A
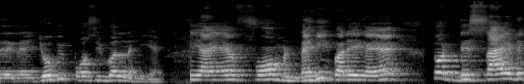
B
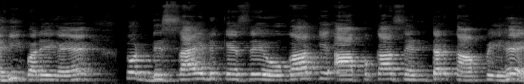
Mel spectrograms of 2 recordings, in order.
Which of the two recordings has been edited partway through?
A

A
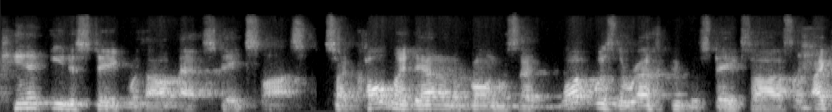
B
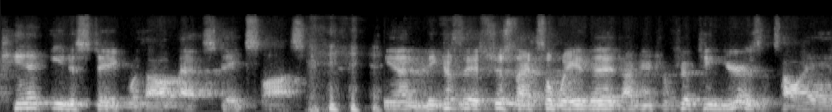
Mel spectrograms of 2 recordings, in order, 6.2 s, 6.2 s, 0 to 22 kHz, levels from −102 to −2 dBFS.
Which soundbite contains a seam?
A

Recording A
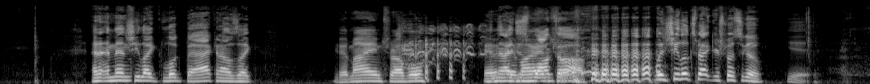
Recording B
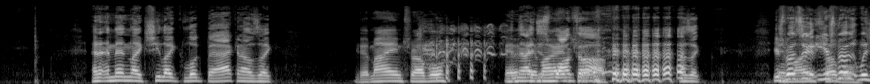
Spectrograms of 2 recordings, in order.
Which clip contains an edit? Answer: A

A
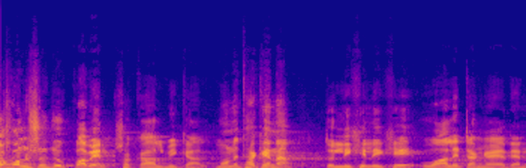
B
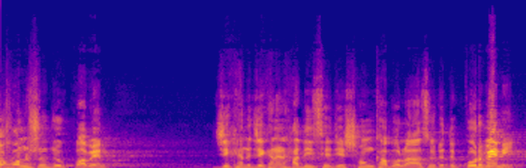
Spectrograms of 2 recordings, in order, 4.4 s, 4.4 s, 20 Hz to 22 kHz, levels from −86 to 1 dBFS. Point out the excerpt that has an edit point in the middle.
A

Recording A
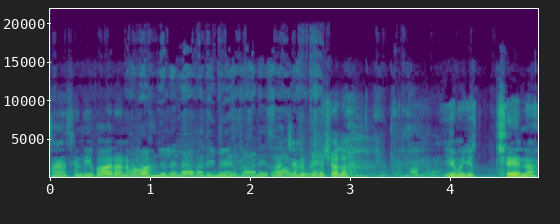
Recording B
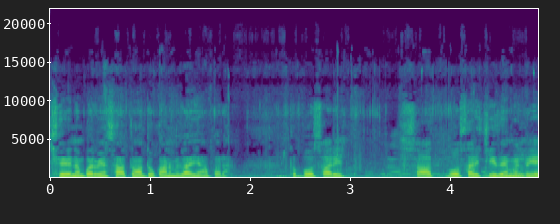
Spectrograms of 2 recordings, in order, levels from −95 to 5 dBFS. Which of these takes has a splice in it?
A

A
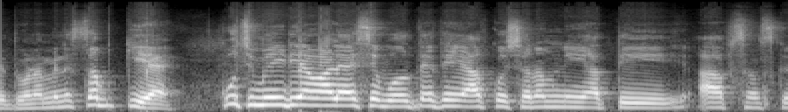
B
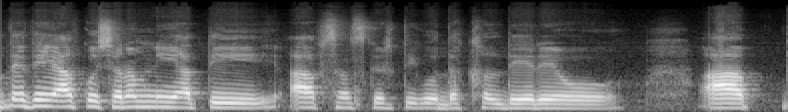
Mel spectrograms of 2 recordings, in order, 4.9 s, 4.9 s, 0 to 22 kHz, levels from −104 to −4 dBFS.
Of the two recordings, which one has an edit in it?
A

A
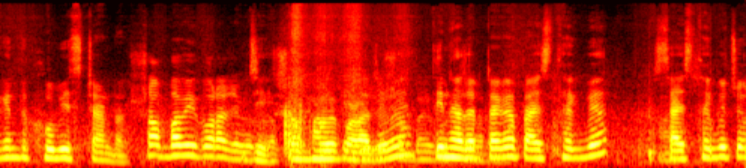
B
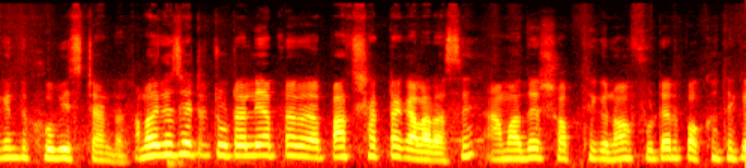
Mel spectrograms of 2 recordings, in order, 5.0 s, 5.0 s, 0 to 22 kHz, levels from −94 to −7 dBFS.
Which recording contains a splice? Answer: B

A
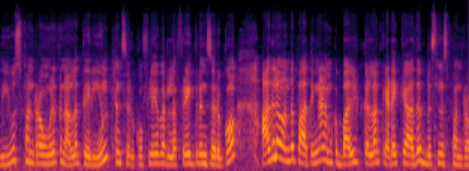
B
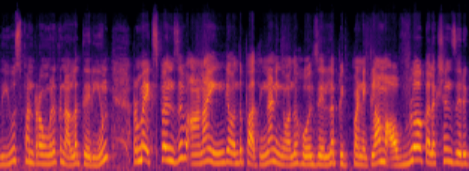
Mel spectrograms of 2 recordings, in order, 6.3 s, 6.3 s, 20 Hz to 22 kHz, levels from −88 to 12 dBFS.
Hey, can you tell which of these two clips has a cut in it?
A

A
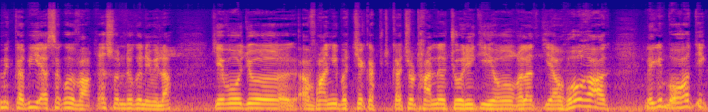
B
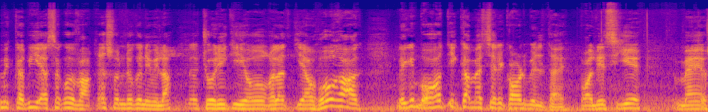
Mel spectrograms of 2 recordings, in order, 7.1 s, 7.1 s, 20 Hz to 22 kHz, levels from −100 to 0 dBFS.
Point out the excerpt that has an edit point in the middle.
B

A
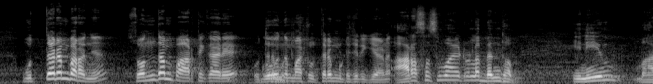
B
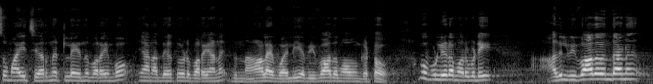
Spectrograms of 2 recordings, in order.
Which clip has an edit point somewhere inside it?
A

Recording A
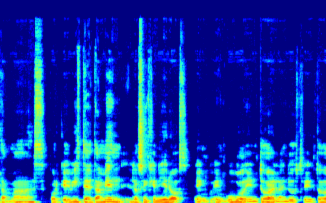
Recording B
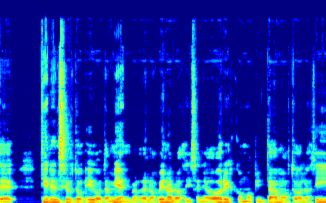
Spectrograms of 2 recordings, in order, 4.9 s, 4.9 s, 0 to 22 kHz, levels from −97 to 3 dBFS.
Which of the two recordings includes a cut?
B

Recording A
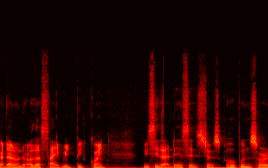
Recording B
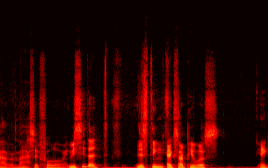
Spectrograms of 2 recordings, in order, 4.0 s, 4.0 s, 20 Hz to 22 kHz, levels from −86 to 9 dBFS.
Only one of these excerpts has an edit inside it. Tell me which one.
B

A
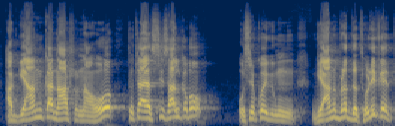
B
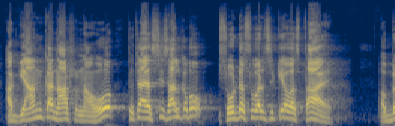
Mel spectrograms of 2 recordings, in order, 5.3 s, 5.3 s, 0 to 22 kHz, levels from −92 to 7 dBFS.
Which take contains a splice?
B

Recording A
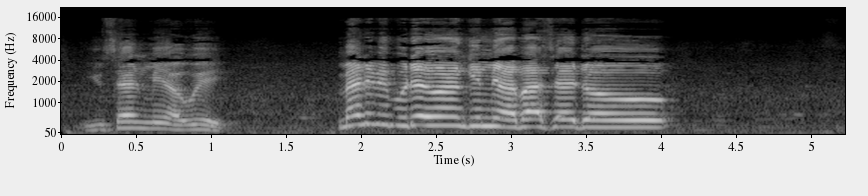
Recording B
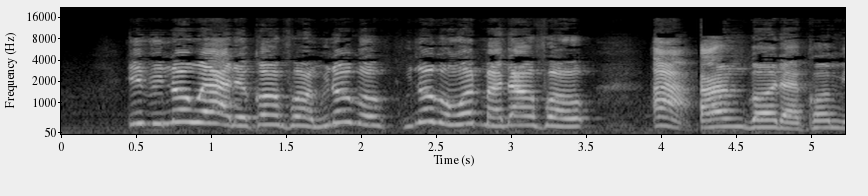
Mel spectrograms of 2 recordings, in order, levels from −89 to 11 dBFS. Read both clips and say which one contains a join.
B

